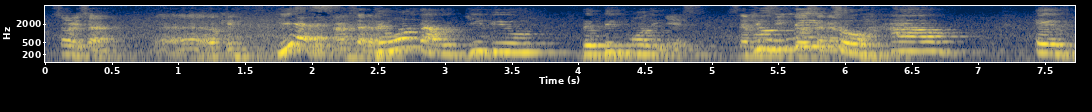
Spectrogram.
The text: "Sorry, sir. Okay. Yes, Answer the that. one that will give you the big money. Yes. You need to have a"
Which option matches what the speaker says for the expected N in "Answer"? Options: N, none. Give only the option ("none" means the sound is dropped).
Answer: none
